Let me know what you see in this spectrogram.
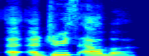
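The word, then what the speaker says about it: Idris Elba: Adris Elba. That's how you say his name.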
